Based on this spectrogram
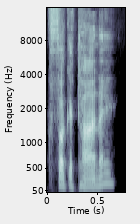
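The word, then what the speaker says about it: Whakatāne: That f F that wh is f like f or fe or fe.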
